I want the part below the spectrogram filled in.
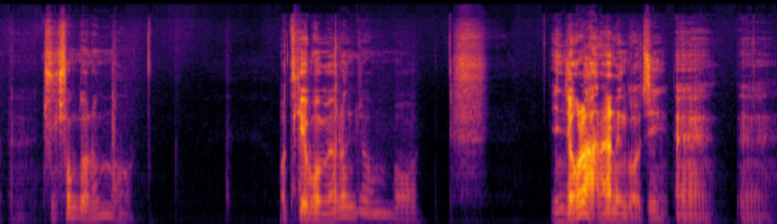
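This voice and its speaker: A man's voice: lowish voice, bright, forceful tone, dry recording, studio quality. A man from central South Korea, hosting a casual real estate livestream, talking bluntly with frequent fillers and chuckles. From Chungcheong region, South Korea.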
